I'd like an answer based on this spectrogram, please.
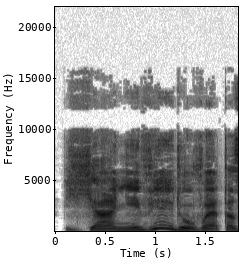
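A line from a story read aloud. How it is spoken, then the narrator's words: Angry shout. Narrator (Russian): злобно вскричала она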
